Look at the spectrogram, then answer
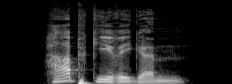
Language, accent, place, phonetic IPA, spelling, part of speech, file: German, Germany, Berlin, [ˈhaːpˌɡiːʁɪɡəm], habgierigem, adjective, De-habgierigem.ogg
- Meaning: strong dative masculine/neuter singular of habgierig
